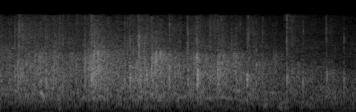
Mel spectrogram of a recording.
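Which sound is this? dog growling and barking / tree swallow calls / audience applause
audience applause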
